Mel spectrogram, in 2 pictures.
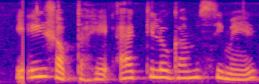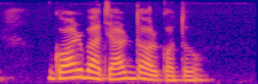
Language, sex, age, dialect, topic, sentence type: Bengali, female, 18-24, Rajbangshi, agriculture, question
